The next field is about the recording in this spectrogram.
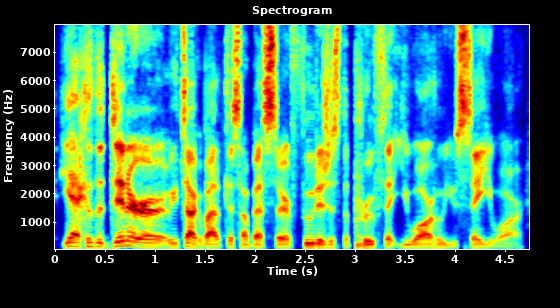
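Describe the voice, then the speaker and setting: A man's voice: fairly low pitch, fairly quick, dry recording, clean studio sound. A man hosting a podcast interview, talking casually with energy and a shifting pace. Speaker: podcast host.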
